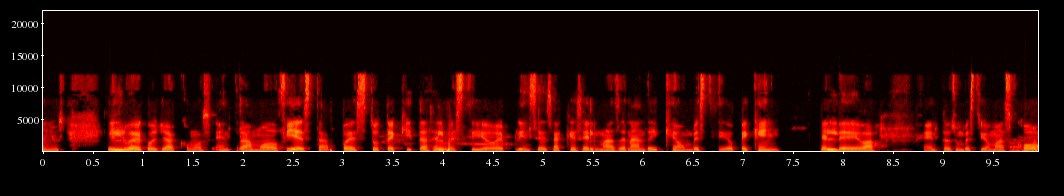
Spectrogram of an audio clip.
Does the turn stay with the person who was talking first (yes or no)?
yes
